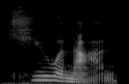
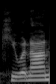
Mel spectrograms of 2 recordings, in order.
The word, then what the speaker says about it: QAnon: no fucking idea what QAnon is? Well, here's the Cliff Notes Can you version. spell that? It's Q, capital A, and then N-O-N. So it's like Q. Gotcha. Anon, Yep. like anonymous.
